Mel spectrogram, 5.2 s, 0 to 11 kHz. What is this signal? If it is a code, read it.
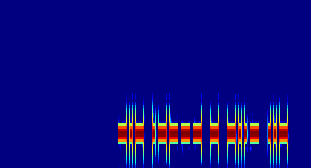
Morse code, heard as a keyed tone, about 25 wpm, 700 Hz. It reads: K1TXU
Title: USA Call Signs - 5 Characters - Repeated 2x - 25wpm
